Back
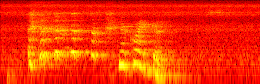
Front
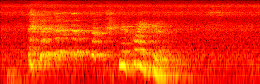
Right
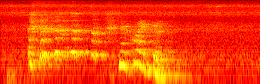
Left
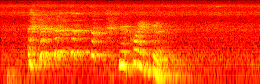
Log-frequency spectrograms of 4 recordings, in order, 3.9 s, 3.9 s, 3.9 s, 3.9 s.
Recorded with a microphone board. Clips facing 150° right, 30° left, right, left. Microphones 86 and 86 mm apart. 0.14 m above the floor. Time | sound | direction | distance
0.1 | a giggle | 170° left | 2 m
